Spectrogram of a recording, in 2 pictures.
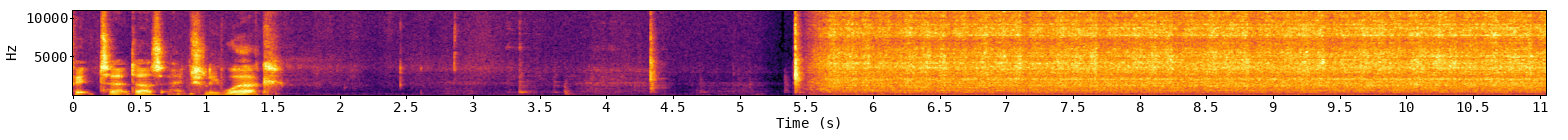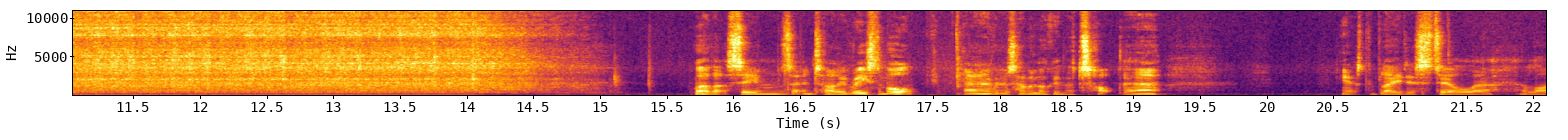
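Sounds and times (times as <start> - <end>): bandsaw motor hum and blade whirr: 5.4 - 15.2.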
